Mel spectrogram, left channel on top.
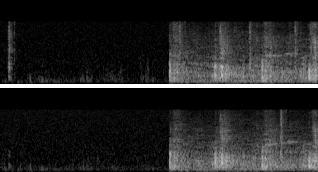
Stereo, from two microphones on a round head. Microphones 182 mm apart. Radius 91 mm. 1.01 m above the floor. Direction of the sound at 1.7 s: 45° left (ahead or behind).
